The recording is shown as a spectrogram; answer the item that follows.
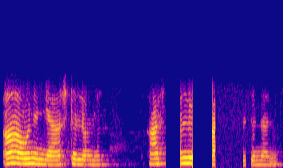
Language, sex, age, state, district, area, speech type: Telugu, female, 18-30, Andhra Pradesh, Annamaya, rural, conversation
